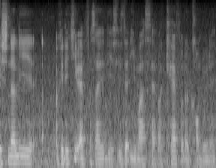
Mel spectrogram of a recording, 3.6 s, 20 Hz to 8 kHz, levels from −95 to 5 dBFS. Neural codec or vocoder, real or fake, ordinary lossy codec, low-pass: none; real; none; none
